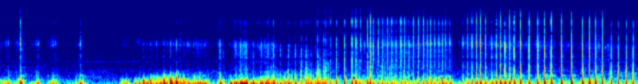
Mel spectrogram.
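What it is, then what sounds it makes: Plastic pop tube. A long, hollow, ribbed pink corrugated plastic pop tube is held in both hands in front of the mic and stretched and bent with the fingers. It gives off soft, low rumbling thumps and dense runs of quick crackling pops. After a brief pause, these become a rapid, even series of sharp clicks.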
